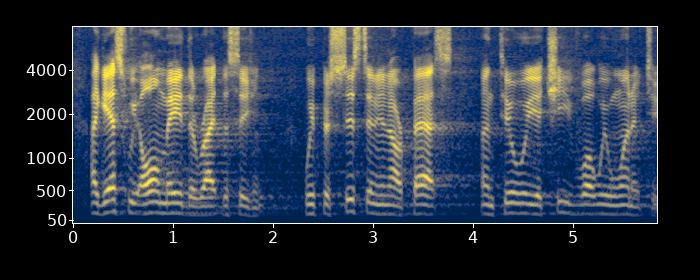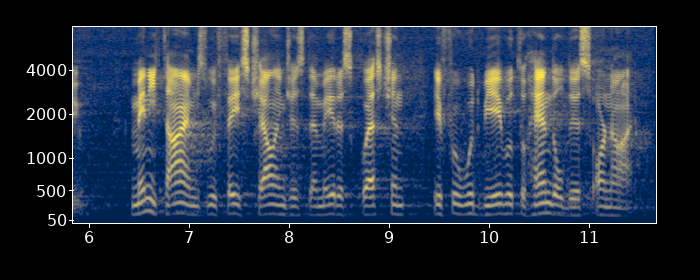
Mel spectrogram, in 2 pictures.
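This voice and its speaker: With a Portuguese accent, a man talks at a fairly quick pace in a fairly high pitch, his intonation monotone and flat. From Brazil, Porto Alegre. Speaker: student commencement speaker. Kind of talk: commencement speech. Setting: graduation ceremony with audience.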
